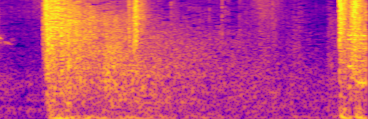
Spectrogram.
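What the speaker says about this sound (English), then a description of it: "These SMGs are good, except they eat away your ammo reserves." SMG fire in the shooter game Generation Zero, two rapid bursts of close, loud gunshots separated by a short lull filled with lingering reverberation.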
